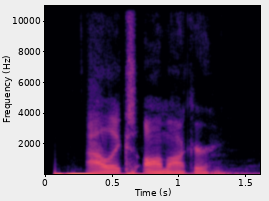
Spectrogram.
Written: Alex Amacher

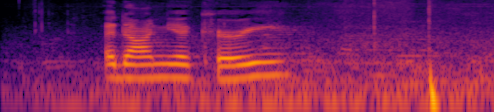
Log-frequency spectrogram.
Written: Adonijah Currie

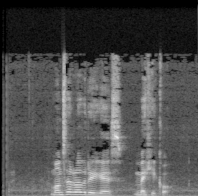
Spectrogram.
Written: Montse Rodriguez

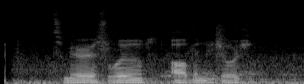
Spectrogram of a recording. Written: Temirez Williams Jr.

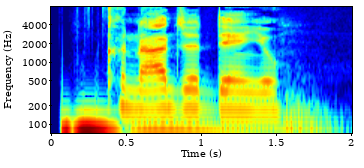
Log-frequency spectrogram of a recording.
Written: Kanija Daniel

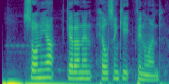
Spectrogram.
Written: Sonja Keranen

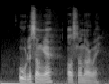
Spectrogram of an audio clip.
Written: Ole Songe

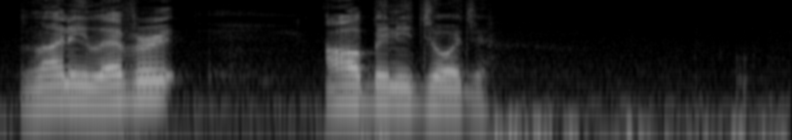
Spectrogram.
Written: Lonnie Leverette

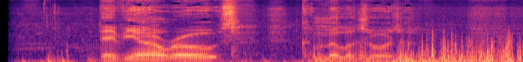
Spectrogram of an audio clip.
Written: Davion Rhodes

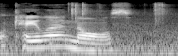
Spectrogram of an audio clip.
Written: Kayla Knowles

